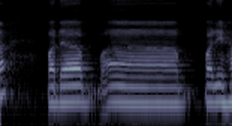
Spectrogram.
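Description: A man's voice: a short syllable about half a second in, then one long sound held at a steady pitch for nearly a second.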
